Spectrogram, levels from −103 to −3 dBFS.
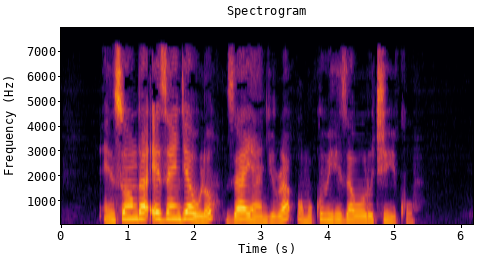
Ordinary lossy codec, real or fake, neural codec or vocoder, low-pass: MP3, 48 kbps; fake; codec, 44.1 kHz, 7.8 kbps, Pupu-Codec; 7.2 kHz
